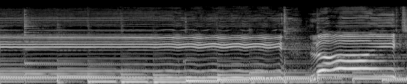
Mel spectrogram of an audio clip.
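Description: A man singing a long held note over plucked acoustic guitar, then starting a new phrase about three seconds in.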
